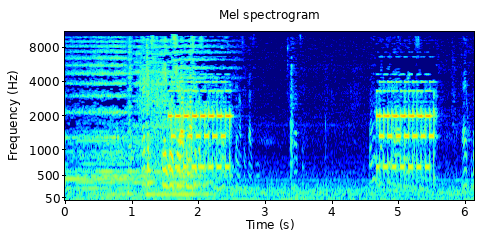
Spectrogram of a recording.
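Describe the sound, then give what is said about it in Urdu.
Telephone ringing with an incoming call: two bursts of bright electronic trilling, each about a second long, separated by a quieter pause of roughly two seconds. “معذرت, میں غزل پلے کرنا چاہ رہا تھا, but ایک اور کال درمیان میں آ گئی, تو میں یہ کال کو لیتا ہوں.”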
